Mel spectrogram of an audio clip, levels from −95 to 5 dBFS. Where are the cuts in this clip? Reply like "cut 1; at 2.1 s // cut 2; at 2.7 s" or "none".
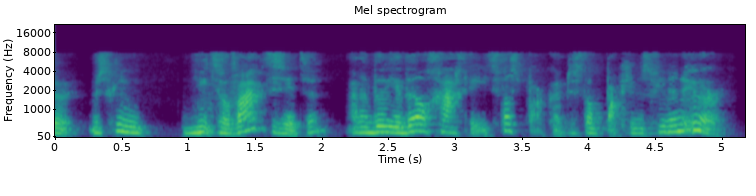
cut 1; at 3.1 s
